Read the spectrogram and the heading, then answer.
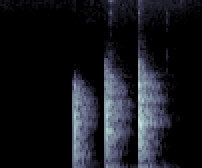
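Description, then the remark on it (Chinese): Three firm knocks on a door in an even, quick rhythm, each a dull thud with a short ring, with silence before and no voices; in a story, the big bad wolf knocks again on the little goats' door. “于是过了一会儿，大野狼又回来敲门。”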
